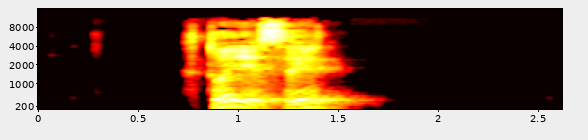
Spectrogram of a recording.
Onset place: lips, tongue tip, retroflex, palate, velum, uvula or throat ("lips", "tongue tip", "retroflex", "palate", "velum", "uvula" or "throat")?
velum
